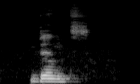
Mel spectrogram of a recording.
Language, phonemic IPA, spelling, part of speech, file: Moroccan Arabic, /bint/, بنت, noun, LL-Q56426 (ary)-بنت.wav
- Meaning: 1. daughter 2. girl (female child) 3. young woman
